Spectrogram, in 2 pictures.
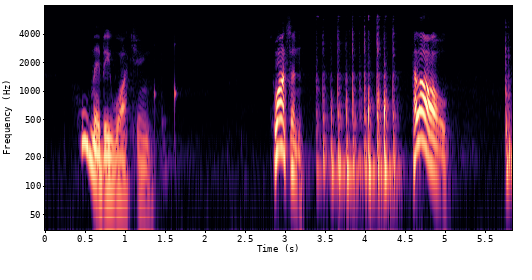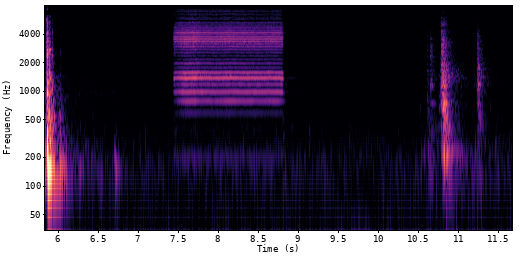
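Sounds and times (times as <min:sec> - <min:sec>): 
speech: 0:00.4 - 0:01.5, 0:02.8 - 0:03.8, 0:04.6 - 0:05.1
office intercom buzzer: 0:07.4 - 0:08.9.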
